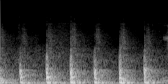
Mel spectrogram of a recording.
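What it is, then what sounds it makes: Sound-deadened car door panel, solid. Six taps on the front door of a Hilux dual cab, whose inner steel sheet metal is covered with sound dampening sheets, each give a short, low, solid thud. The dead knocks decay quickly with almost no ring, showing the panel is well damped compared with the untreated back door.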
